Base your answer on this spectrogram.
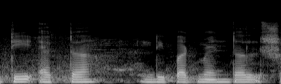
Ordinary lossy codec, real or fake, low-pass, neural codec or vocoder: none; real; none; none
